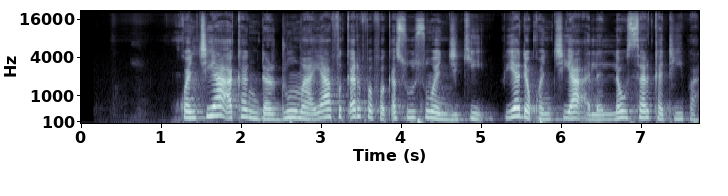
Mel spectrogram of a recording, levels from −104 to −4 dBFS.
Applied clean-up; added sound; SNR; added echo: none; none; none; none.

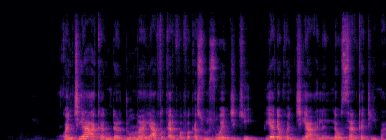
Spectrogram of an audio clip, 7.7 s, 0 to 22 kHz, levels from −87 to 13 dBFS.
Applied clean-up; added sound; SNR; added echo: none; none; none; reverberation time 0.4 s.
